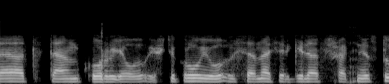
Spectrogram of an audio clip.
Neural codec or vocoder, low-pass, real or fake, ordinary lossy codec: codec, 16 kHz, 4 kbps, FreqCodec, larger model; 7.2 kHz; fake; Opus, 64 kbps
